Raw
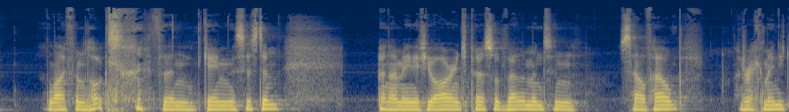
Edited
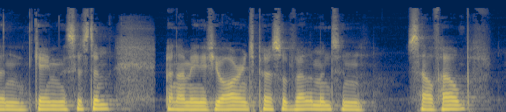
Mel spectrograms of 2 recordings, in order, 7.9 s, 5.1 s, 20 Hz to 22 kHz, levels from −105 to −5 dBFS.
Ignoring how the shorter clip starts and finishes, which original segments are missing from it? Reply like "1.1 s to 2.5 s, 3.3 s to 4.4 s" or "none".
3.2 s to 3.7 s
